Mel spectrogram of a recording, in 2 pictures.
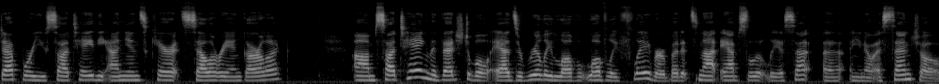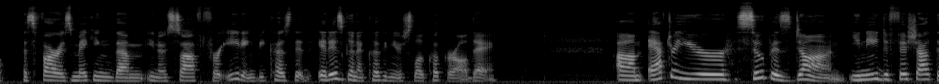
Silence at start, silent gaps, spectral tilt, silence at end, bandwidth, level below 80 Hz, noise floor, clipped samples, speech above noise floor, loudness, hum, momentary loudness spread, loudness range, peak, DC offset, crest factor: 0 s; none; -2.5 dB/octave; 0 s; over 20 kHz; -70 dBFS; -63 dBFS; under 0.1%; 29 dB; -32 LUFS; none; 11 LU; 6 LU; -14 dBFS; under 0.1%; 20 dB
